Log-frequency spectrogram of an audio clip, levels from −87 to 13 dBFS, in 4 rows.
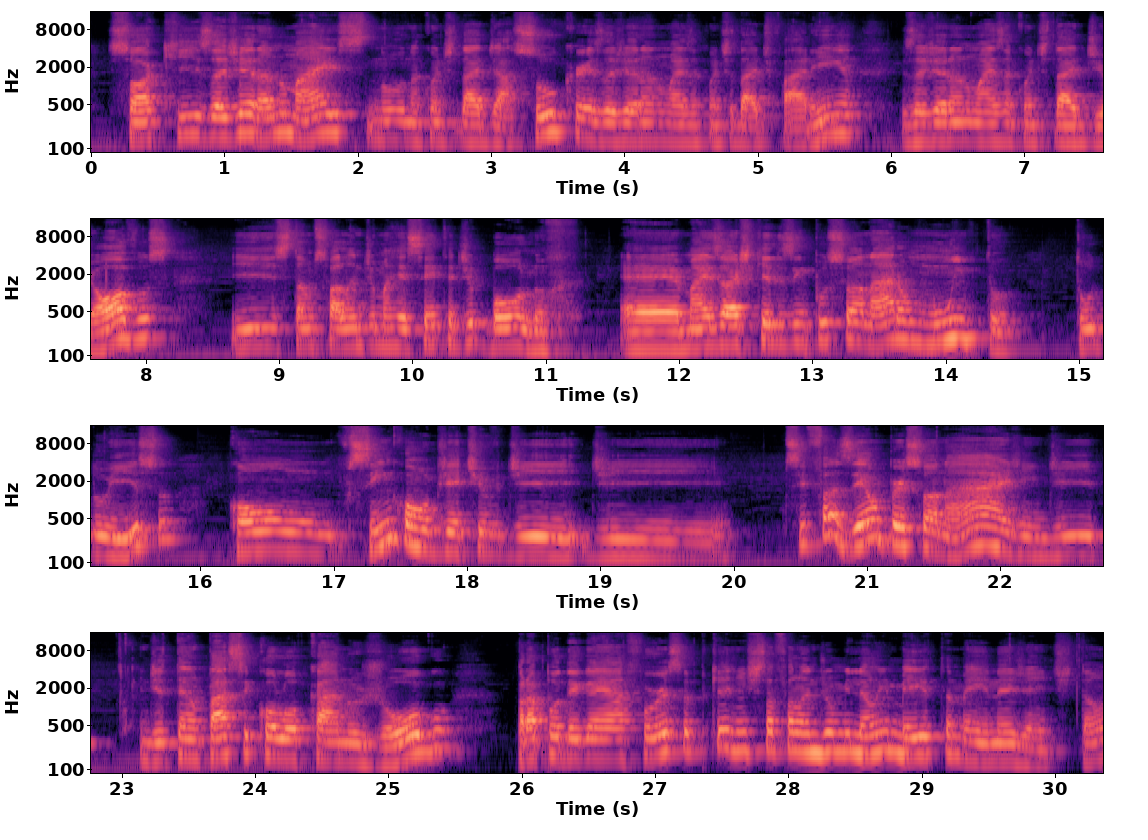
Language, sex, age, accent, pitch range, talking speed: Portuguese, male, 20-39, Brazilian, 130-165 Hz, 140 wpm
